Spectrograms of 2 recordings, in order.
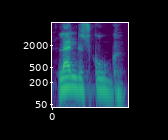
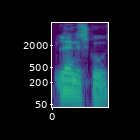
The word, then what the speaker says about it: Landeskog: It is Gabriel Landeskog. Landeskog.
